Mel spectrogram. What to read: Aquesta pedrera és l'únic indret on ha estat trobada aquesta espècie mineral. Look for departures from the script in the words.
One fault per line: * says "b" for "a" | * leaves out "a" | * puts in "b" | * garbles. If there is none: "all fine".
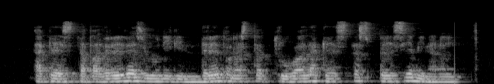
all fine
